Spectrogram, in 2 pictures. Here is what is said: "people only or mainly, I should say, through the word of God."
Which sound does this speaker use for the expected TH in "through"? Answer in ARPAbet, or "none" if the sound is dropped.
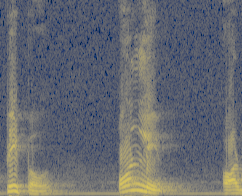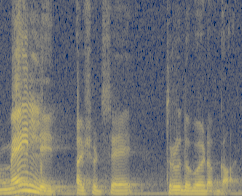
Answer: T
